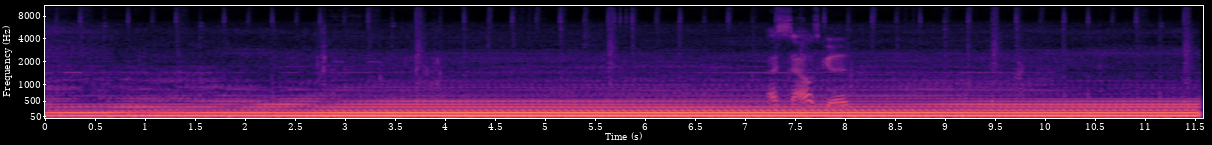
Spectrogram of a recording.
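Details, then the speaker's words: Lexus SC300 with misfire, after quick parking-lot replacement of a bent part, driving: steady even engine drone, smooth pitch under light driving, sounds much better; no misses heard. "how's it feel man good so far so good it sounds a lot better too like it like a lot"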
